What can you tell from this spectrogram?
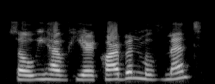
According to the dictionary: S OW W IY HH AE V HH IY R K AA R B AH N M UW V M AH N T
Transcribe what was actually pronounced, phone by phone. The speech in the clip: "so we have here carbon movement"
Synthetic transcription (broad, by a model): S OW W IY HH AE V HH IY R K AA R B AH N M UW V M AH N T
